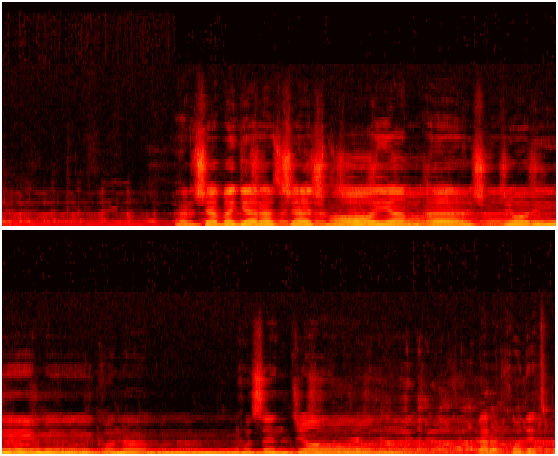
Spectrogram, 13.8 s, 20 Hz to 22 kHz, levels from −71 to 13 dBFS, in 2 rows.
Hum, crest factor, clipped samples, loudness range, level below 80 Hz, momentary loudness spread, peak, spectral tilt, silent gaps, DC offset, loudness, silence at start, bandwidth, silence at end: none; 18 dB; under 0.1%; 6 LU; -44 dBFS; 20 LU; -8 dBFS; -5 dB/octave; none; under 0.1%; -25 LUFS; 0 s; over 20 kHz; 0 s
